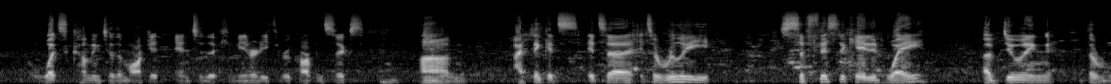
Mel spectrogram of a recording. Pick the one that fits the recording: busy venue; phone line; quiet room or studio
busy venue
